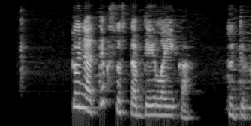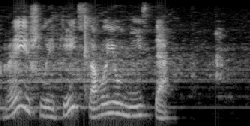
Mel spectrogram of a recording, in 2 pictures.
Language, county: Lithuanian, Kaunas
